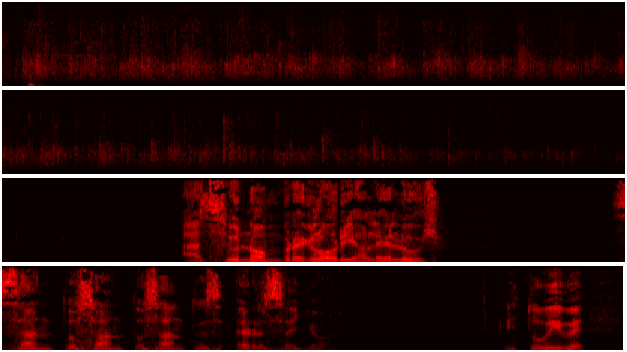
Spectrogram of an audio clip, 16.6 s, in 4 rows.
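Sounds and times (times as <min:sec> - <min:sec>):
audience applauding: 0:00.0 - 0:08.8
speech: 0:09.6 - 0:11.3, 0:12.6 - 0:14.8, 0:15.8 - 0:16.5.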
